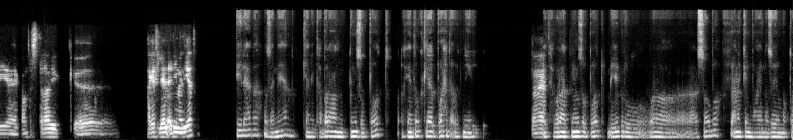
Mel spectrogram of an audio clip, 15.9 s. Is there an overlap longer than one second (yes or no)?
no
